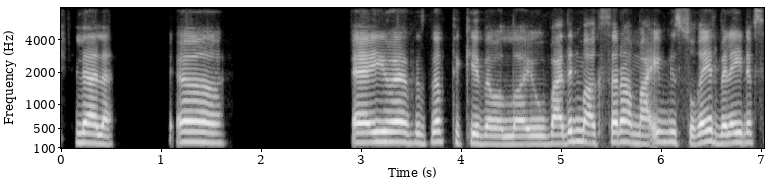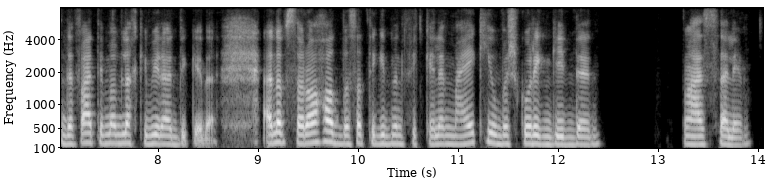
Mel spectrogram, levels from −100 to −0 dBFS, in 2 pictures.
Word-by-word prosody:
لا، 195 Hz, -2 st, +5 dB
لا، 175 Hz, -2 st, +1 dB, 0.7 s
آه. 210 Hz, -2 st, +4 dB, 1.3 s
أيوه، 210 Hz, +1 st, +6 dB
بالضبط 200 Hz, +2 st, -3 dB
كده، 180 Hz, -2 st, 0 dB
والله 170 Hz, 0 st, +1 dB
وبعدين 180 Hz, +6 st, +1 dB
ما 205 Hz, -3 st, +2 dB
أكثرها 210 Hz, +2 st, +3 dB
مع 180 Hz, -2 st, -1 dB
ابني 215 Hz, 0 st, -1 dB
الصغيّر 200 Hz, +2 st, +2 dB
بالاقي 195 Hz, +3 st, +3 dB
نفسي 205 Hz, -3 st, -4 dB
دَفَعْت 190 Hz, +3 st, -2 dB
مبلغ 190 Hz, +1 st, -2 dB
كبير 180 Hz, 0 st, -4 dB
قد 170 Hz, -2 st, -4 dB
كده، -, -, -7 dB, 0.5 s
أنا 205 Hz, +3 st, +4 dB
بصراحة 205 Hz, +2 st, +2 dB
اتبسطت 180 Hz, -1 st, -4 dB
جدًا 180 Hz, 0 st, -5 dB
في 170 Hz, -, -17 dB
الكلام 175 Hz, +1 st, -7 dB
معاكِ 180 Hz, +4 st, -4 dB
وباشكرِك 180 Hz, 0 st, -2 dB
جدًا 165 Hz, 0 st, -5 dB, 0.8 s
مع 170 Hz, -1 st, -1 dB
السلامة. 165 Hz, +2 st, -6 dB
185 Hz, 130 wpm, -15 LUFS, 175-205 Hz, 1.3 s, أيوه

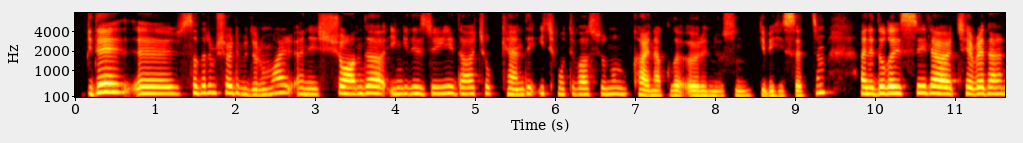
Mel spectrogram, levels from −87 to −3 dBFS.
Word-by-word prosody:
Bir 215 Hz, -, -2 dB
de, 275 Hz, +1 st, +8 dB
eee, 225 Hz, +1 st, +1 dB
sanırım 245 Hz, +3 st, -3 dB
şöyle 240 Hz, -2 st, -2 dB
bir 195 Hz, -, -7 dB
durum 190 Hz, +2 st, -4 dB
var, 250 Hz, +2 st, -2 dB
hani, 200 Hz, -1 st, -4 dB
şu 230 Hz, +4 st, -1 dB
anda 220 Hz, +1 st, +3 dB
İngilizceyi 220 Hz, +1 st, -4 dB
daha 215 Hz, 0 st, -1 dB
çok 220 Hz, 0 st, -10 dB
kendi 200 Hz, 0 st, -2 dB
iç 220 Hz, 0 st, -8 dB
motivasyonun 205 Hz, +1 st, -4 dB
kaynaklı 165 Hz, -3 st, -1 dB
öğreniyorsun 155 Hz, 0 st, -4 dB
gibi 155 Hz, -3 st, -3 dB
hissettim. 160 Hz, +10 st, -3 dB, 0.4 s
Hani, 215 Hz, -2 st, +2 dB
dolayısıyla 230 Hz, -1 st, +5 dB
çevreden 215 Hz, 0 st, +1 dB
215 Hz, 125 wpm, -23 LUFS, 195-225 Hz, 0.4 s, de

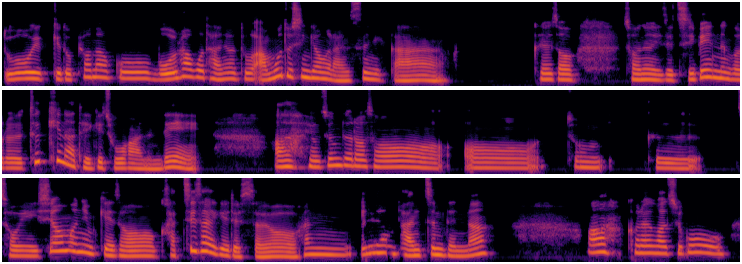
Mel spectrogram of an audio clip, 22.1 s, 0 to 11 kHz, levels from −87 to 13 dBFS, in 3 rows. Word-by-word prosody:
누워있기도 195 Hz, -1 st, +2 dB
편하고 230 Hz, -5 st, 0 dB
뭘 185 Hz, +6 st, +2 dB
하고 260 Hz, -2 st, +3 dB
다녀도 195 Hz, -1 st, -2 dB
아무도 255 Hz, -, +2 dB
신경을 225 Hz, -7 st, +2 dB
안 145 Hz, 0 st, -1 dB
쓰니까. 155 Hz, -3 st, -2 dB, 0.8 s
그래서 180 Hz, -3 st, 0 dB, 0.5 s
저는 180 Hz, -1 st, +1 dB
이제 165 Hz, 0 st, -2 dB
집에 185 Hz, +8 st, 0 dB
있는 230 Hz, -5 st, +2 dB
거를 165 Hz, -2 st, -1 dB
특히나 370 Hz, -, +2 dB
되게 175 Hz, -2 st, -1 dB
좋아하는데 160 Hz, +1 st, 0 dB, 0.7 s
아 200 Hz, +1 st, +2 dB
요즘 225 Hz, +5 st, +1 dB
들어서 195 Hz, -6 st, +1 dB, 0.2 s
어 165 Hz, -1 st, -2 dB, 0.3 s
좀 185 Hz, -2 st, -3 dB, 0.4 s
그 160 Hz, -2 st, -3 dB, 0.4 s
저희 170 Hz, -2 st, -1 dB
시어머님께서 195 Hz, -, +2 dB
같이 185 Hz, -, 0 dB
살게 255 Hz, -, +4 dB
됐어요. 145 Hz, -1 st, +1 dB
한 210 Hz, -1 st, -1 dB
1 210 Hz, +3 st, -1 dB
년 265 Hz, 0 st, +2 dB
반쯤 180 Hz, +2 st, +3 dB
됐나? 180 Hz, +7 st, +1 dB, 1.0 s
아 280 Hz, +1 st, +5 dB, 0.2 s
그래 255 Hz, -1 st, +1 dB
가지고 245 Hz, 0 st, 0 dB
190 Hz, 225 characters per minute, -24 LUFS, 165-230 Hz, 1.0 s, 아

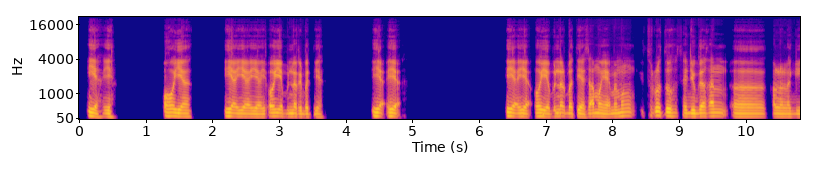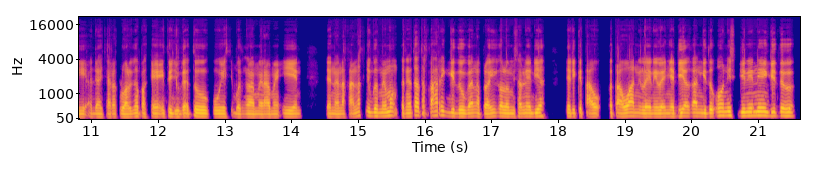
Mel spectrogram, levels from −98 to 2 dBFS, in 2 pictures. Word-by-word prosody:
Iya 130 Hz, -4 st, +4 dB
iya, 120 Hz, -1 st, +1 dB, 0.8 s
oh 135 Hz, 0 st, +3 dB
iya, 125 Hz, -1 st, +4 dB, 0.6 s
iya 135 Hz, -2 st, +4 dB
iya 120 Hz, -1 st, +2 dB
iya 110 Hz, -, +2 dB, 0.2 s
oh 130 Hz, -, +4 dB
iya 130 Hz, -, +3 dB
bener 120 Hz, 0 st, 0 dB
berarti 115 Hz, -1 st, -3 dB
ya? -, -, -13 dB, 0.8 s
Iya 135 Hz, -1 st, +4 dB
iya. 130 Hz, -2 st, +4 dB, 1.6 s
Iya 135 Hz, -3 st, +4 dB
iya, 120 Hz, -1 st, +2 dB
oh 130 Hz, -, +4 dB
iya 115 Hz, -3 st, +2 dB
bener 125 Hz, +1 st, -1 dB
berarti 125 Hz, +1 st, -1 dB
ya -, -, -5 dB
sama 125 Hz, +1 st, +2 dB
ya 110 Hz, -, +1 dB
memang 140 Hz, +5 st, -2 dB, 0.2 s
seru 155 Hz, +4 st, +1 dB
tuh 140 Hz, -3 st, +3 dB
saya 125 Hz, -, -5 dB
juga 125 Hz, +1 st, +3 dB
kan, 135 Hz, 0 st, -2 dB
eee, 115 Hz, -1 st, -1 dB
kalo 115 Hz, 0 st, -1 dB
lagi 115 Hz, 0 st, -3 dB
ada 115 Hz, 0 st, -6 dB
acara 110 Hz, +1 st, -5 dB
keluarga 115 Hz, +2 st, 0 dB
pake 120 Hz, +1 st, -1 dB
itu -, -, -3 dB
juga 120 Hz, +2 st, 0 dB
tuh 120 Hz, -2 st, +3 dB
kuis 115 Hz, -1 st, -1 dB
buat 115 Hz, -, -4 dB
ngerame-ramein, 110 Hz, +1 st, -1 dB, 0.4 s
dan 115 Hz, -, 0 dB
anak-anak 115 Hz, +7 st, -3 dB
juga 140 Hz, -3 st, 0 dB
memang 145 Hz, +4 st, +1 dB
ternyata 125 Hz, +6 st, 0 dB
tertarik 165 Hz, -1 st, -2 dB
gitu 125 Hz, -2 st, +2 dB
kan 125 Hz, +1 st, 0 dB
apalagi 120 Hz, +2 st, 0 dB
kalo 130 Hz, -2 st, +2 dB
misalnya 120 Hz, +1 st, 0 dB
dia, 130 Hz, +2 st, +2 dB, 0.4 s
jadi 130 Hz, -1 st, +1 dB
ketahu 120 Hz, +1 st, 0 dB, 0.2 s
ketahuan 130 Hz, +3 st, +2 dB
nilai-nilainya 120 Hz, -1 st, +2 dB
dia 130 Hz, -1 st, +3 dB
kan 130 Hz, 0 st, 0 dB
gitu, 125 Hz, 0 st, +1 dB
"Oh 150 Hz, -, +2 dB
ini 155 Hz, 0 st, +2 dB
segini 145 Hz, 0 st, +1 dB
nih," 155 Hz, 0 st, +4 dB, 0.2 s
gitu, 145 Hz, +1 st, +2 dB
125 Hz, 185 wpm, -15 LUFS, 115-130 Hz, 1.6 s, Iya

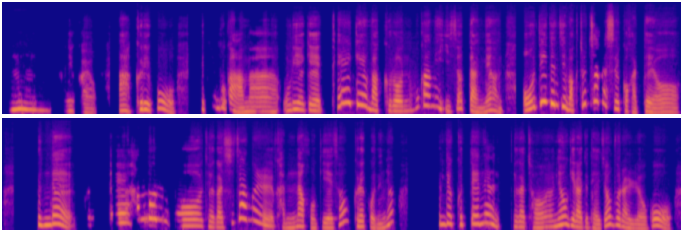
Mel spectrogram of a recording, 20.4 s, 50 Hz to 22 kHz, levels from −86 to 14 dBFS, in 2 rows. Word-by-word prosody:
음 225 Hz, -5 st, +2 dB, 0.2 s
그니까요. 160 Hz, -6 st, -9 dB, 0.3 s
아 190 Hz, -2 st, -1 dB
그리고 235 Hz, +3 st, +2 dB, 0.4 s
그 -, -, -2 dB
친구가 265 Hz, -, -1 dB
아마 165 Hz, +1 st, -2 dB
우리에게 205 Hz, -2 st, +1 dB
되게 415 Hz, 0 st, +2 dB
막 210 Hz, -, 0 dB
그런 180 Hz, -1 st, +1 dB
호감이 340 Hz, -, 0 dB
있었다면 165 Hz, +3 st, -2 dB, 0.3 s
어디든지 385 Hz, -, +6 dB
막 -, -, +1 dB
쫓아갔을 425 Hz, -, +1 dB
거 180 Hz, -, -3 dB
같아요. 150 Hz, -1 st, -3 dB, 0.5 s
근데 255 Hz, +2 st, +4 dB, 0.2 s
그때 325 Hz, -10 st, -5 dB
1 435 Hz, +8 st, 0 dB
번 445 Hz, -7 st, +2 dB
더 220 Hz, 0 st, +1 dB
제가 180 Hz, -4 st, -2 dB
시장을 370 Hz, -, +1 dB
갔나 160 Hz, +6 st, -2 dB
거기에서 160 Hz, -, -3 dB
그랬거든요. 190 Hz, -, -2 dB, 0.7 s
근데 285 Hz, +1 st, 0 dB
그때는 280 Hz, -1 st, -1 dB, 0.2 s
제가 185 Hz, -1 st, -2 dB
저녁이라도 180 Hz, +3 st, 0 dB
대접을 225 Hz, -, -1 dB
하려고 140 Hz, -, -1 dB
215 Hz, 245 characters per minute, -22 LUFS, -, 0.7 s, 어디든지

